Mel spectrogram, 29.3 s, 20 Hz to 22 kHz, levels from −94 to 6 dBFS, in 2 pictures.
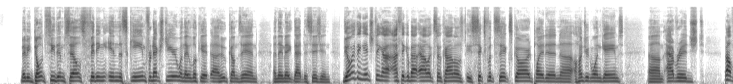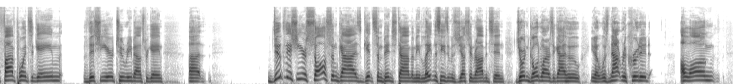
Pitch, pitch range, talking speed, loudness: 170 Hz, 150-185 Hz, 180 wpm, -23 LUFS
